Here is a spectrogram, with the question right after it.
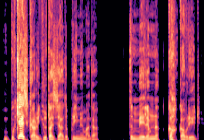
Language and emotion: Kashmiri, angry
